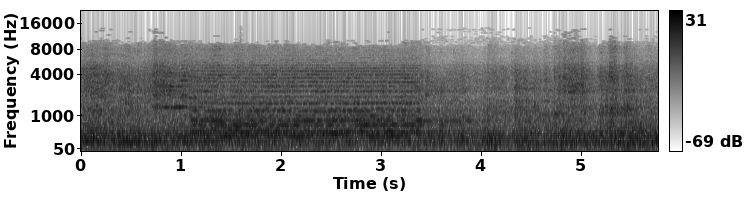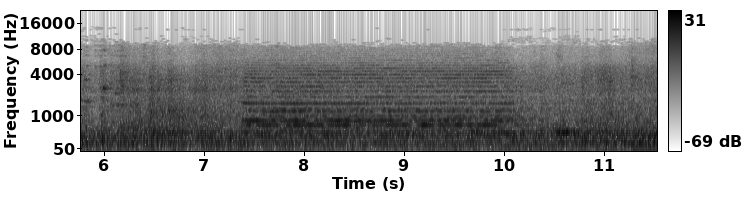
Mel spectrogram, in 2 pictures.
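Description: Train wheels squeal sharply against the rails.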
